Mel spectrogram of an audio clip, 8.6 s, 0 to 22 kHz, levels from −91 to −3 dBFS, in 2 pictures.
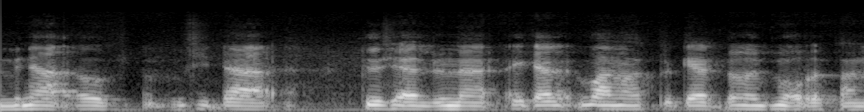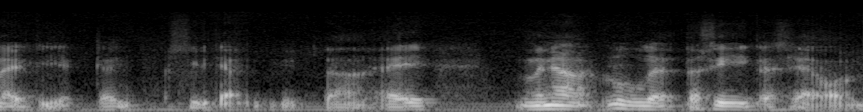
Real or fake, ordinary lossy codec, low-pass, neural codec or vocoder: fake; none; 14.4 kHz; codec, 32 kHz, 1.9 kbps, SNAC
